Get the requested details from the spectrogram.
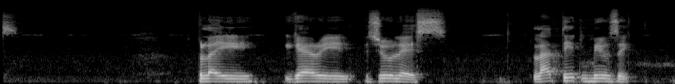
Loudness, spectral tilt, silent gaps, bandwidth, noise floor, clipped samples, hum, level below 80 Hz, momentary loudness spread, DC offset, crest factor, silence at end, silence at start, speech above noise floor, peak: -21 LUFS; -4 dB/octave; none; 14.5 kHz; -58 dBFS; under 0.1%; none; -58 dBFS; 10 LU; under 0.1%; 22 dB; 0.45 s; 0.05 s; 37 dB; -2 dBFS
